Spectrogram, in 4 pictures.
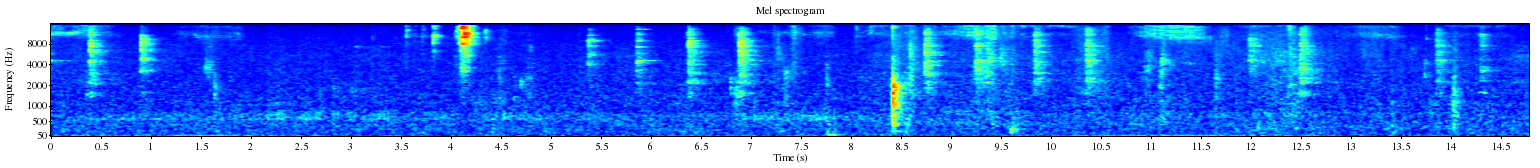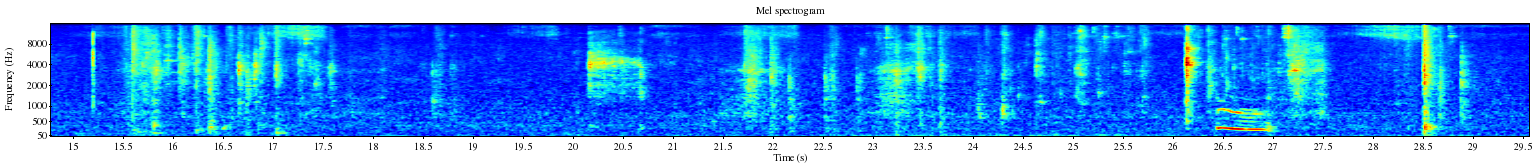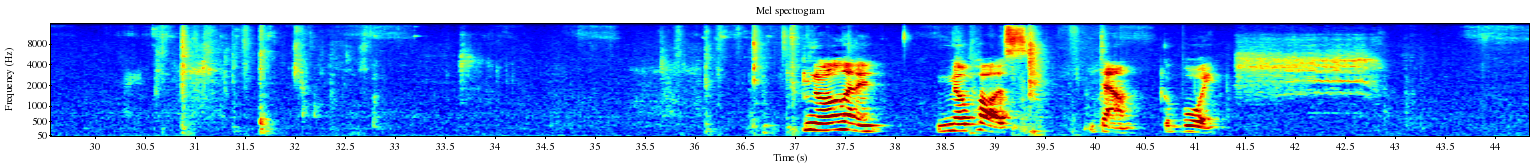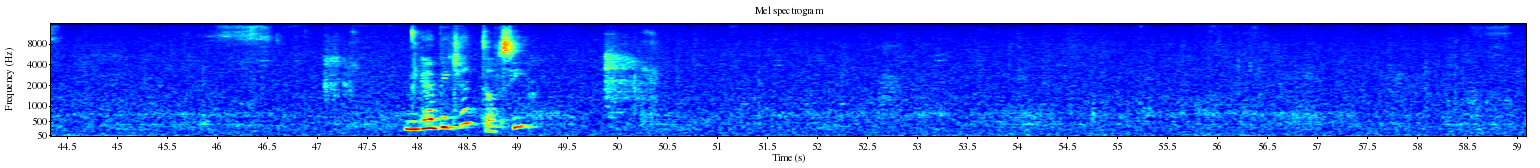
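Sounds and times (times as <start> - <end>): kitten crying: 41.4 - 43.0.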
